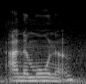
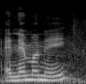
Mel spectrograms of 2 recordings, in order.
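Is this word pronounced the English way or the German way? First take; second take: German; English. First: The word is said with a German pronunciation. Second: The word is said with an English pronunciation. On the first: "in German it would just be" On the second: "I got taught uh"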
